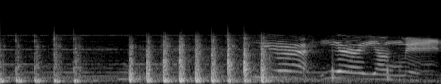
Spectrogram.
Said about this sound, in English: But ringing his bell and pounding on his door got me nothing.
